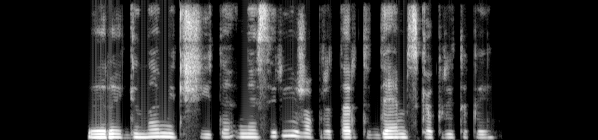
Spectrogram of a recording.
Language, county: Lithuanian, Panevėžys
